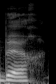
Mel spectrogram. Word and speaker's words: Boers: Autant vous dire qu'avec les beurs, les, boers, les boers, non les Beurs, les Beurs, oui, on prononce comme ça les Beurs,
